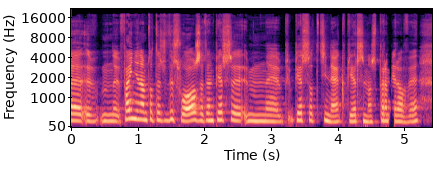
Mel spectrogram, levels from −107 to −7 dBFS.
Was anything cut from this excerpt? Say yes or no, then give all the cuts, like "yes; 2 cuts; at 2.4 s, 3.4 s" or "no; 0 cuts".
no; 0 cuts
